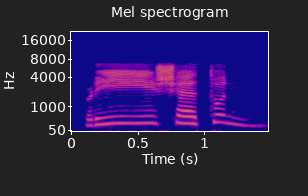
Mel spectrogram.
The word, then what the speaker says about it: ريشة: Ra kasra ya. Re. Sheen fatha sha. Ta ضمتان تن. ريشة. ريشة.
